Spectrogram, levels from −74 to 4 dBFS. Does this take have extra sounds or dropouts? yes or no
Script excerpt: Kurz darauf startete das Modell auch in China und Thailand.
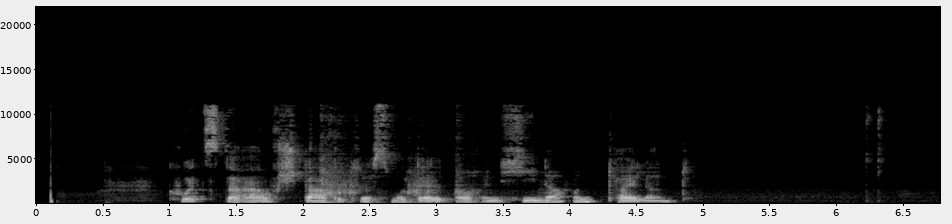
no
